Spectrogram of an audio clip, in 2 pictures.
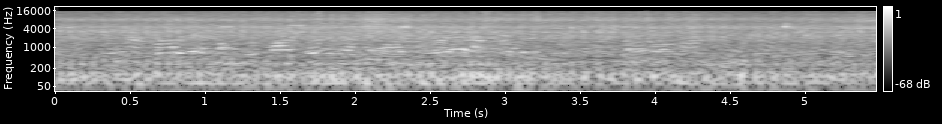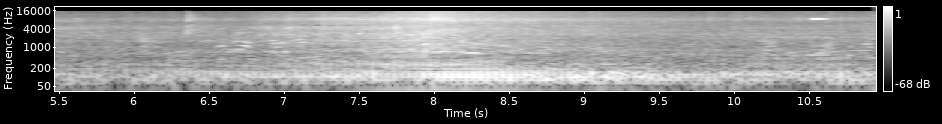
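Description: Street ambience: a steady low rumble of road traffic with indistinct voices, swelling loudest about eight seconds in as a vehicle passes close by.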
